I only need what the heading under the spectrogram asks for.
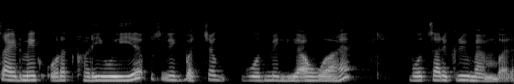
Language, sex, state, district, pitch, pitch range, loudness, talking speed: Hindi, female, Chhattisgarh, Korba, 190 Hz, 185-200 Hz, -27 LUFS, 235 wpm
